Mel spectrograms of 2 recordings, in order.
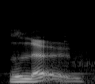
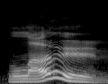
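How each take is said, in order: First: The word is said in a flat tone. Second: The word is said in an excited tone.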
